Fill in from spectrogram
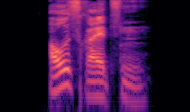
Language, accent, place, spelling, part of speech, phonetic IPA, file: German, Germany, Berlin, ausreizen, verb, [ˈʔaʊ̯sraɪ̯tsn̩], De-ausreizen.ogg
- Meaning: to milk; exhaust; make full use of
